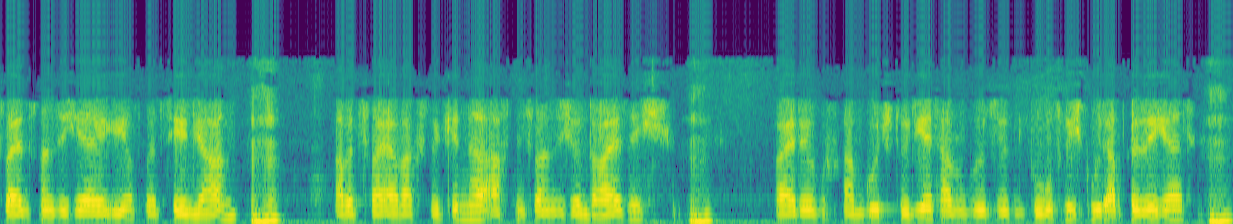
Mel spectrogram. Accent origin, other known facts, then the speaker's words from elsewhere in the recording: Berlin, Germany; weil ich hier als Berliner in der Großstadt ja weiß, die polnische Grenze zum Beispiel ist hier eine Stunde entfernt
